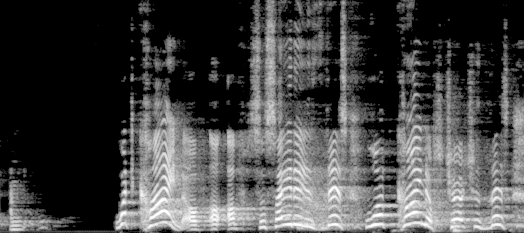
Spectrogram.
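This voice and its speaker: Raised and projected, a woman's extremely high voice swings very widely in pitch at a fairly slow pace. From France. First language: French. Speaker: former cult member speaking at a protest. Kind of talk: testimony. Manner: halting.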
